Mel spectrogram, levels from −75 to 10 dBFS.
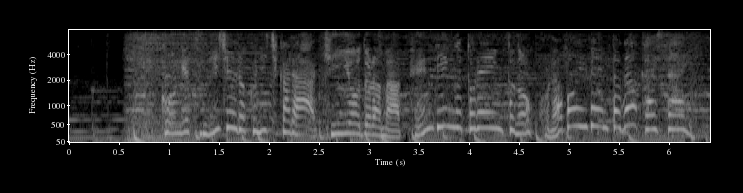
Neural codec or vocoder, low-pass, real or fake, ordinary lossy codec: none; 7.2 kHz; real; Opus, 24 kbps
